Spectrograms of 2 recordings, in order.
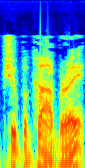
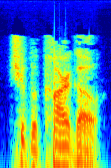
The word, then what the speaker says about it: Chupacabra: Last night someone butchered the pronunciation of Chupacabra in an interesting way. I believe he called it chupacargo.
